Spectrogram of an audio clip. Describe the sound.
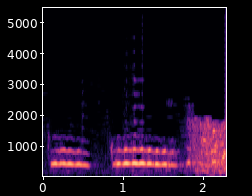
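A voice imitates a pigeon's cooing with two drawn-out, steady-pitched hoots separated by a short pause, before a voice comes in.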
